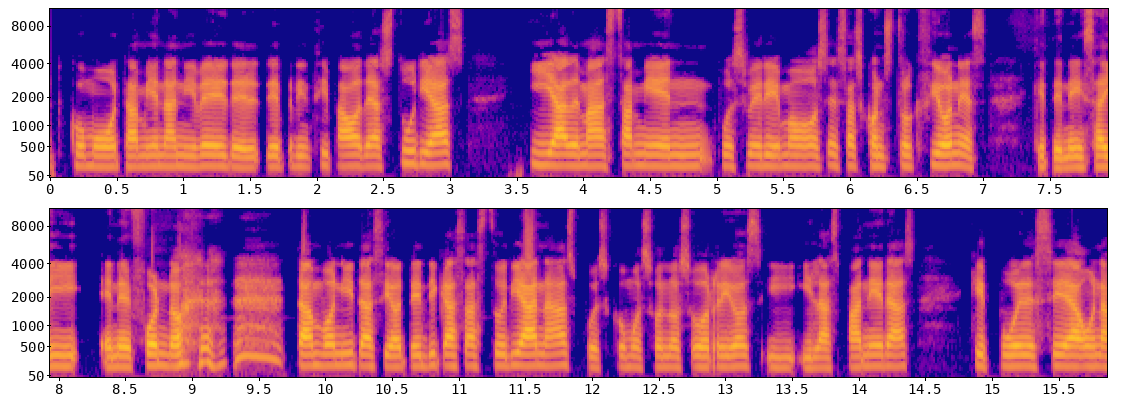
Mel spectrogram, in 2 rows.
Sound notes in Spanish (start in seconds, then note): 8.9 risas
